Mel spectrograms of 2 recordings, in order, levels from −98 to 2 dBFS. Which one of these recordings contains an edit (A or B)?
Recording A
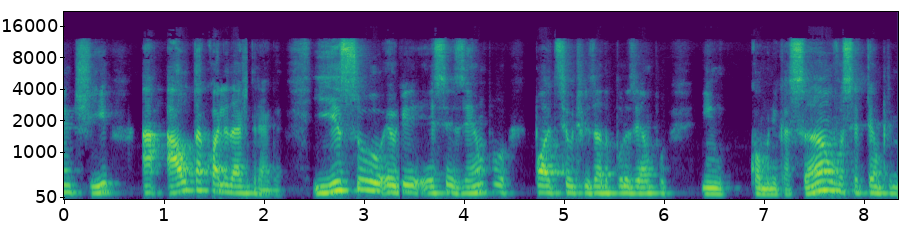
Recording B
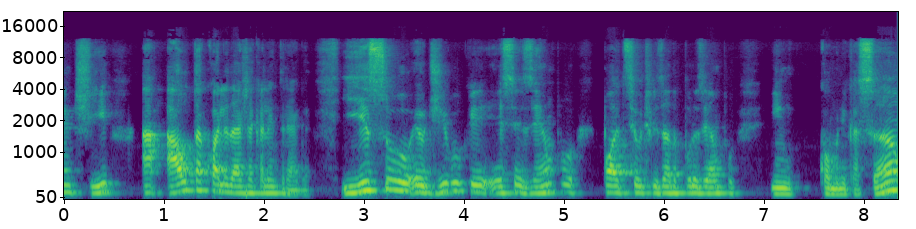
A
